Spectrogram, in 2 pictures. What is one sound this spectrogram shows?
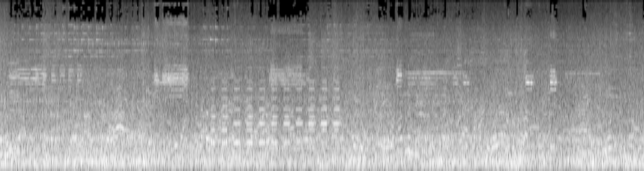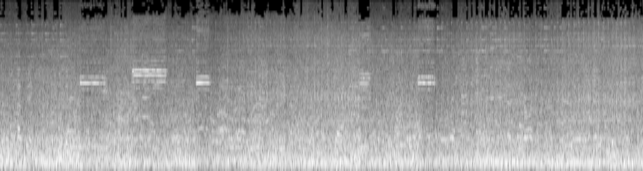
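A crowd of men, women and children chatter nearby outdoors.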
